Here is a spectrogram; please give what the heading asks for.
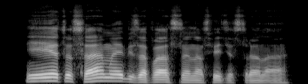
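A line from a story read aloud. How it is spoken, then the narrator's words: Sad sigh. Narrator (Russian): грустно вздохнул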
